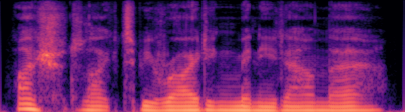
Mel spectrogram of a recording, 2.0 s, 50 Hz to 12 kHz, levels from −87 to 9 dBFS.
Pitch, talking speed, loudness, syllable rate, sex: 115 Hz, 265 wpm, -15 LUFS, 6.7 syllables/s, male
